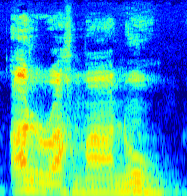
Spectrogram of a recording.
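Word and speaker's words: الرحمن: al means da, and this al will kill the sound of ra and pronounce as ra will kill the sound of lam, so it will be pronounced ar-rahma, and al changes one dhamma, so it becomes ar-rahmanu.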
